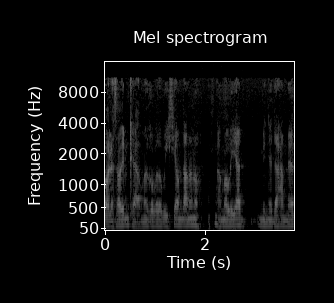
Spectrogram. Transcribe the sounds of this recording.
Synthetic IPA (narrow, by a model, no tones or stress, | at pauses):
bɔlɔθaðɪmkʰajlˠnaɡɔvɔðəwejθjɔmdanɔnɔːamalˠejadmɪnɛdaɦanɛr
